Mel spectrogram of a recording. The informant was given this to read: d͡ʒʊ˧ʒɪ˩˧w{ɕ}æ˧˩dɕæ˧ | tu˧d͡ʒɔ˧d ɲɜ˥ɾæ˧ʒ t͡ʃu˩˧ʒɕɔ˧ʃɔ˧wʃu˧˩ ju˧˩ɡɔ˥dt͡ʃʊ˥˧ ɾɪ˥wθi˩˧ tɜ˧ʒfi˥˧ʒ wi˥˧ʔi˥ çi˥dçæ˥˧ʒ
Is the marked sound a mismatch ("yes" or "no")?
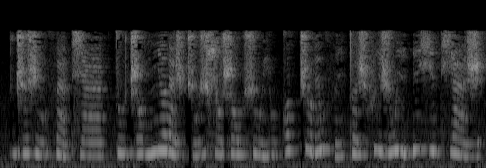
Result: yes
